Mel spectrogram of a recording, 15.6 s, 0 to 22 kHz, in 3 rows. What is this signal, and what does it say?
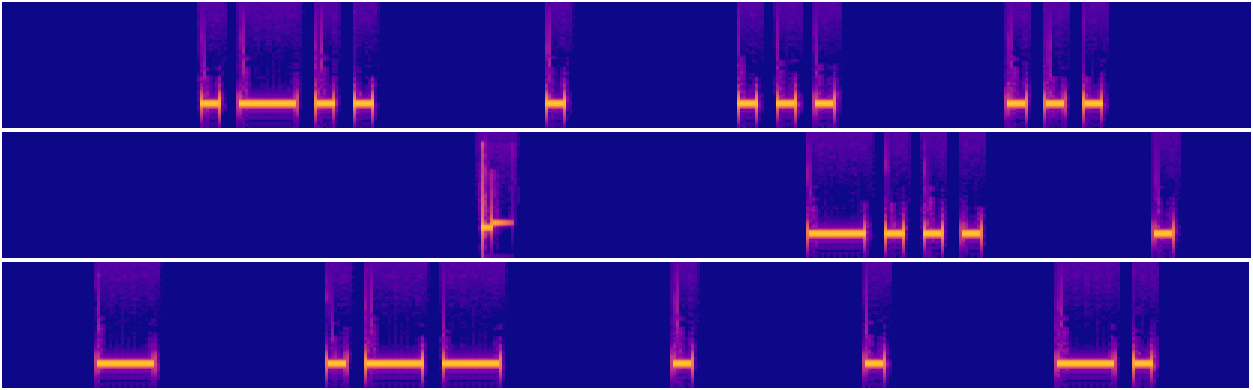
Morse code, heard as a keyed tone, about 15 wpm, spaced as for 9 wpm, 700 Hz. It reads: LESS BETWEEN
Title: 3x Character Spacing - Top 500 Words - 15wpm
